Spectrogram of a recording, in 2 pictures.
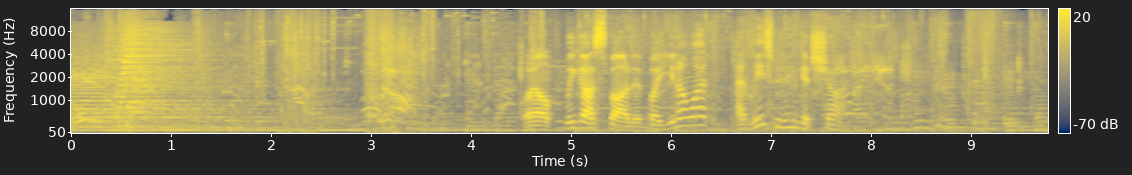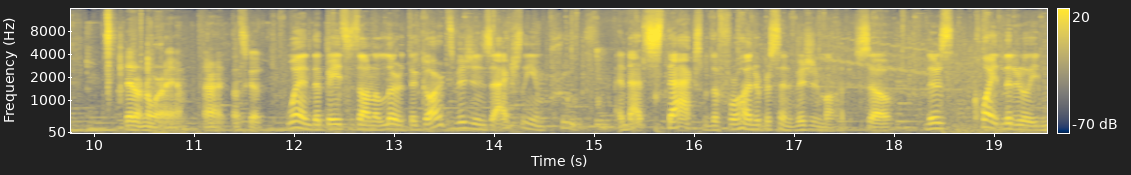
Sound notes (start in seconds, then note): none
